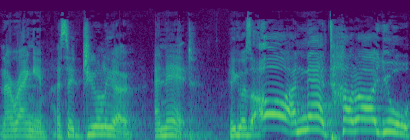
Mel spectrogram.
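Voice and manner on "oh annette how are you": very high-pitched, badly faked Brazilian accent. Retelling a phone call, acting out the man's greeting in a bad Brazilian accent as Julio. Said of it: "That's my Brazilian. very bad accent".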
